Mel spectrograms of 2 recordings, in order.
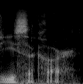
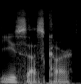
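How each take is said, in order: First: The middle has a k with no s. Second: The middle has an s before the k. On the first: It is the familiar form of the name. "But I always thought it was Yisakar" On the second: It is read as an ordinary word, not a name. "that's how I'd pronounce it"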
